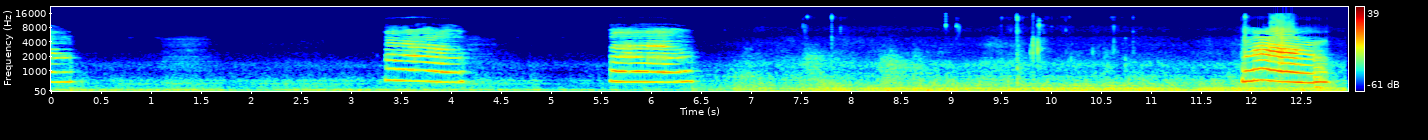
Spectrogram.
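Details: Protected domestic cat meowing three times with long gaps: two steady, slightly falling meows about two seconds apart, then after a quiet stretch a louder, wavering, rising-and-falling meow near the end; faint low hum and soft rustling between calls.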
